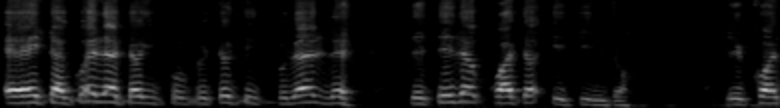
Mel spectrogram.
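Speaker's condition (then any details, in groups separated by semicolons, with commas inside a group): Cerebral palsy; speaks as if with potato in mouth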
